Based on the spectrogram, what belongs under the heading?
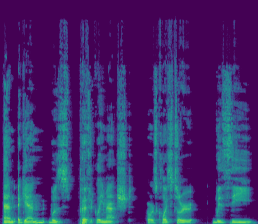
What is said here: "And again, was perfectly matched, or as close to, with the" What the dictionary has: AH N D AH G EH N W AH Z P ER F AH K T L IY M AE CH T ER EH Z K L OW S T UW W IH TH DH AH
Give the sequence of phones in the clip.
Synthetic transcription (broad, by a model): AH N AH G EH N W AH Z P ER F AH K T L IY M AE CH T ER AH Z K L OW S T UW W IH DH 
